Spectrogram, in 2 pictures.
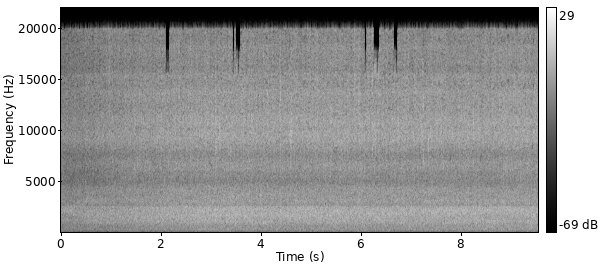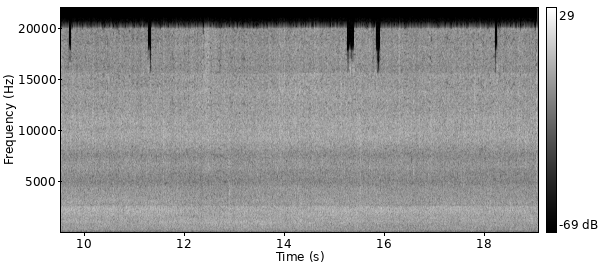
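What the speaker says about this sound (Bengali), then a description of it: "এই বৃষ্টির বর্ষার ভিডিওটা তুলে ধরলাম।" Monsoon rain pours down in a heavy, unbroken roar, a dense wash of falling water that holds loud and constant throughout with no voices.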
